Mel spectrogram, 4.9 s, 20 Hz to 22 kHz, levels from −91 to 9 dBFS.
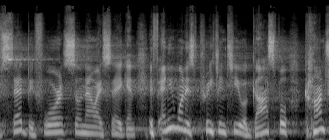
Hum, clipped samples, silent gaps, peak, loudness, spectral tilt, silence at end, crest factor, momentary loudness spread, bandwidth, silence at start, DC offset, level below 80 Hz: none; under 0.1%; none; -6 dBFS; -22 LUFS; -1.5 dB/octave; 0 s; 18 dB; 10 LU; 19 kHz; 0 s; under 0.1%; -70 dBFS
